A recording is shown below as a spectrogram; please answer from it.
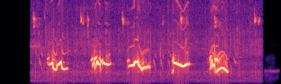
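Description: American Robin singing five sweet, warbled whistled phrases, each clearly separated by a short pause, about one every two-thirds of a second, in a quiet setting.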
